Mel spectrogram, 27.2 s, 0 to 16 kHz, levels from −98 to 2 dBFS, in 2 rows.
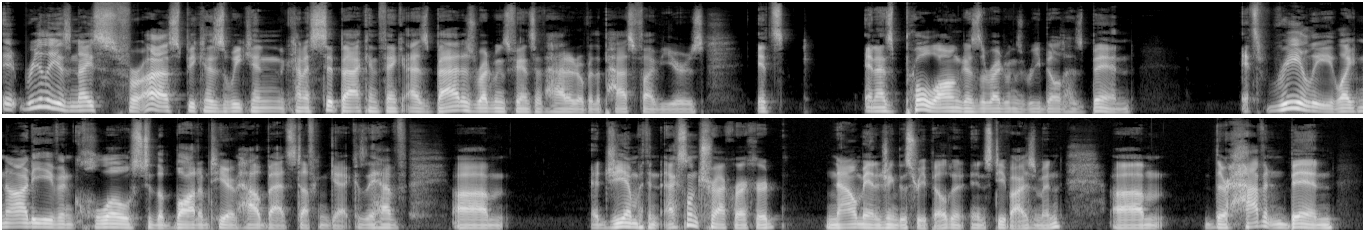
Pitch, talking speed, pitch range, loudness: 100 Hz, 170 wpm, 90-115 Hz, -18 LUFS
